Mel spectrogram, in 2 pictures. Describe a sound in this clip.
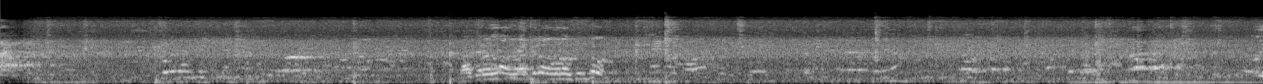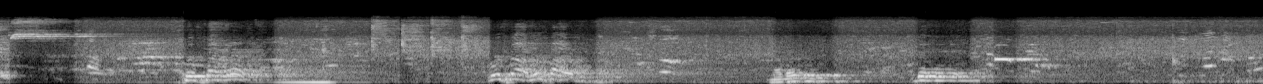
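A crowd of spectators chatters and shouts nearby.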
